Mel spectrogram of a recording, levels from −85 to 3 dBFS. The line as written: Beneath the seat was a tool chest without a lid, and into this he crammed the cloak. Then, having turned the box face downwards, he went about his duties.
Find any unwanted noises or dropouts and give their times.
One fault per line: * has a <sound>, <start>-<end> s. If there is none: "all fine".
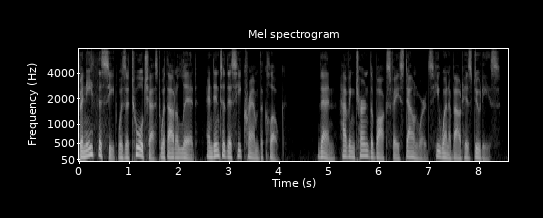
all fine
